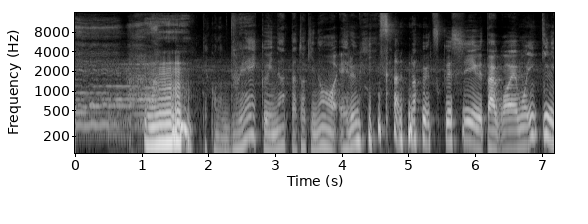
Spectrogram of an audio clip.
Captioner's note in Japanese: 笑い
